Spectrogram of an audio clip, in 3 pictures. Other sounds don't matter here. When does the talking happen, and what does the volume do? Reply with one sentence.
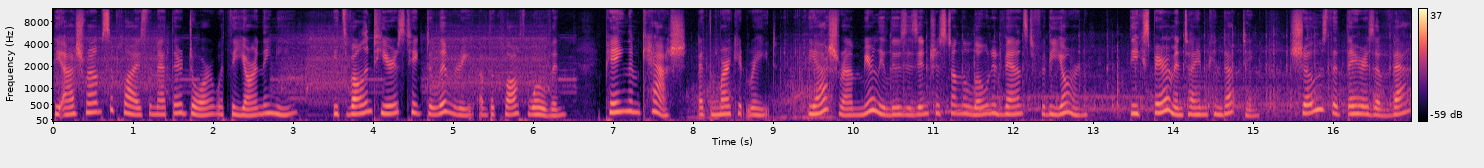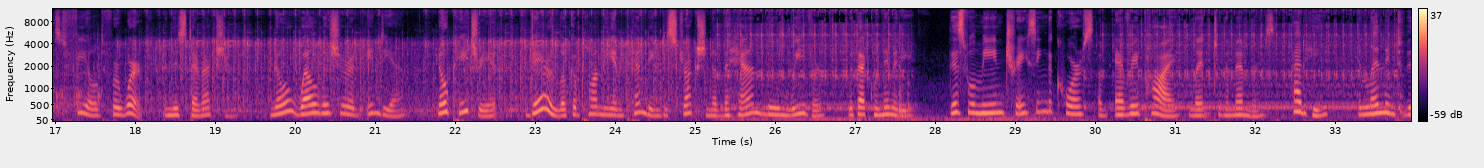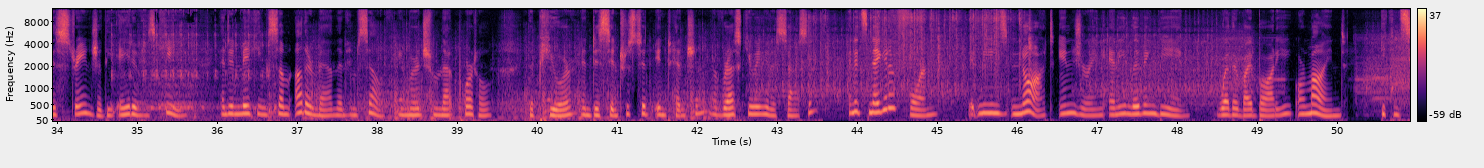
The talking can be heard from 0.0 to 50.8 s, at a steady volume.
